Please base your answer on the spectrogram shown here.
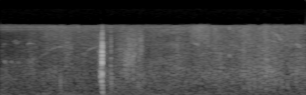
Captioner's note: slaps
